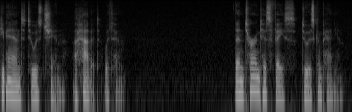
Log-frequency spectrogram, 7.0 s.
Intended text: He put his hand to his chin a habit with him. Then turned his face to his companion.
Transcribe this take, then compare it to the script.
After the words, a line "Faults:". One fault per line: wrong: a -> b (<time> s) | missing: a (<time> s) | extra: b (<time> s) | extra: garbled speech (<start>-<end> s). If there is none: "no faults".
He hand to his chin a habit with him. Then turned his face to his companion.
Faults:
missing: put his (0.1 s)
